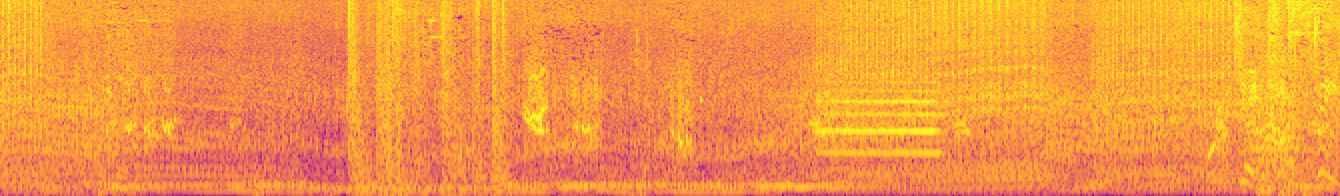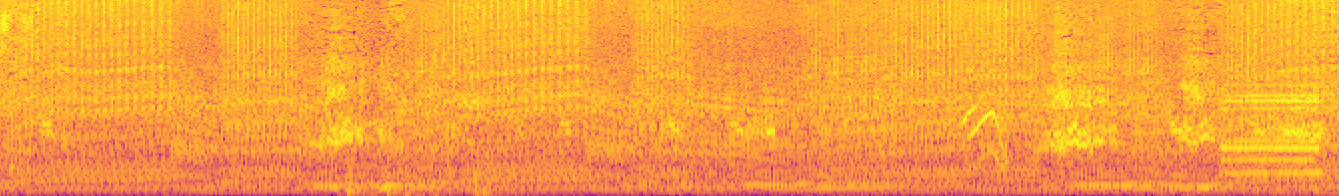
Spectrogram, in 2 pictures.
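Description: A car engine hums and revs up and down steadily.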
